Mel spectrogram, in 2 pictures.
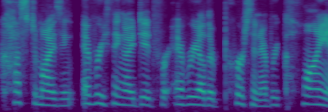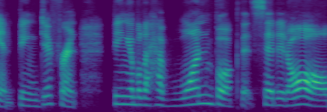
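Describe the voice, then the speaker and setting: The speech moves at a fairly quick pace with ordinary pitch variation. The sound is dry and close with no echo, over a quiet background. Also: woman. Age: 60s. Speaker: entrepreneur and author. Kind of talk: interview. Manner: animated.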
